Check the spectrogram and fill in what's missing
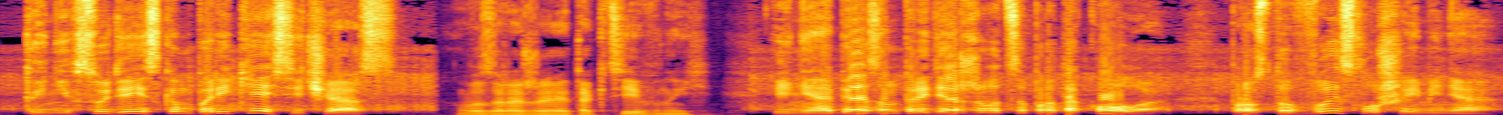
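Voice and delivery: luid, hoog en opgezweept; fiery activist. Acted. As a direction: hits de menigte op.

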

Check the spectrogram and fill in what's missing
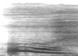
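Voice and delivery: loud heaving "ukh"; effort grunt. A narrator's reading. Team yanks the lid, loud grunt of exertion. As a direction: let out one big burst of effort.

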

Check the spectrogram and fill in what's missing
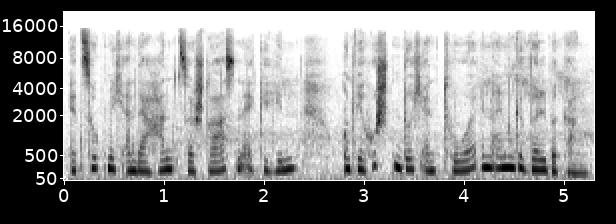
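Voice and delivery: hushed, even storytelling voice; narrating a trip remembered; story narration. A narrator's reading. First-person story narration.

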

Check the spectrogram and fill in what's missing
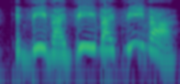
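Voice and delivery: cheering. A narrator's reading. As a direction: cheer like children let out to play.

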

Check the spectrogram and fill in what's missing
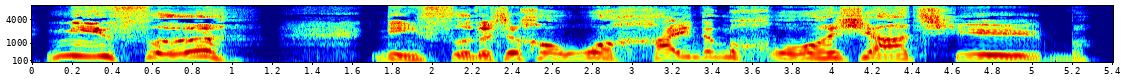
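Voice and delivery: high, anguished cry, drawn out at the end; distraught outburst. A narrator's reading. Li Yuhan stamps at his wife's wish to die, distraught. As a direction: cry out in desperate protest. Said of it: "跺着脚说".

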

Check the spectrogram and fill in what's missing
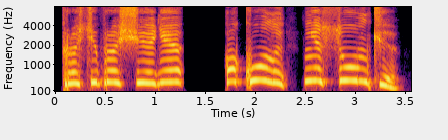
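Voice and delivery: high-pitched protesting cry; indignant yell. A narrator's reading. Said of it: "раздался вопль". (возмущённый вопль высоким голосом)

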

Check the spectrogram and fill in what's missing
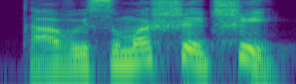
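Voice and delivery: high, loud exasperated outburst; angry shout. A narrator's reading. Detective losing patience with the old man, angry shout. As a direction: shout it in anger. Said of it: "гневно закричал сыщик".

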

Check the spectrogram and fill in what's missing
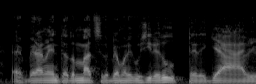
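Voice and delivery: ordinary talk, nothing marked

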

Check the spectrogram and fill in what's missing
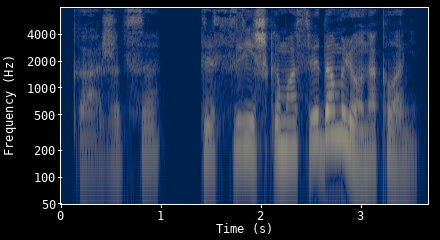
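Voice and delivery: low, soft menacing growl; quiet growl. Acted. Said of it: "тихо зарычал". (тихое угрожающее рычание)

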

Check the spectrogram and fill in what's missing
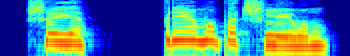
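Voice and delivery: high-pitched female assistant voice; urgent assistant. Acted. Assistant tells hero the raider's weak spot, high urgent report. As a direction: report the target briskly and clearly.

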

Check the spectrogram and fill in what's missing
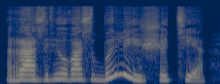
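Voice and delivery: high, loud disbelieving question; astonished. A narrator's reading. Beatrisa learns others wanted to be queen, astonished. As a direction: ask it as if stunned. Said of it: "поразилась Беатриса".

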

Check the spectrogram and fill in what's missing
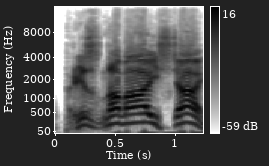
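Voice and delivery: loud, high, drawn-out order; furious demand. Acted. Nikitin strangling Kochkin, furious demand. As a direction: roar the command slowly. Officer choking man, demanding confession.

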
